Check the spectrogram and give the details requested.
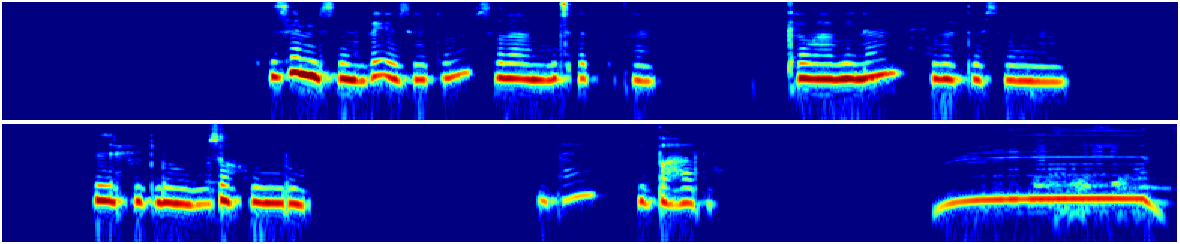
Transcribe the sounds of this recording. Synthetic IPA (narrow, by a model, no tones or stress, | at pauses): ʔɨzimɨsɨnɾiʔezɐt̪ʼsɐlamt͡sʼɐt̪ʼːɨt̪ʰan | kʰɐβaβinanħɨβɾɐt̪ʰɐsɐβna | zɨħɨlːuzɐxwɾu | ʔɨnt̪ʰajː | ɪbːahalu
